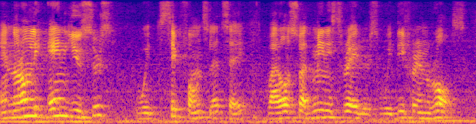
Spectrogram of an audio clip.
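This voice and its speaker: Amid noticeable background noise and audible room echo, a man speaks at a fairly quick pace with a fairly high pitch and ordinary pitch variation. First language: not English. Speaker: technical trainer. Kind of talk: lecture.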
